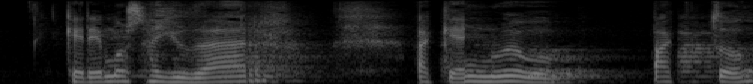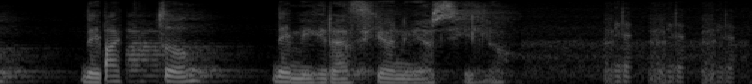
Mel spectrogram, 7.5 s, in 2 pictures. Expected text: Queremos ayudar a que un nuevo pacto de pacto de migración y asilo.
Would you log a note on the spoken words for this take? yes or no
no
